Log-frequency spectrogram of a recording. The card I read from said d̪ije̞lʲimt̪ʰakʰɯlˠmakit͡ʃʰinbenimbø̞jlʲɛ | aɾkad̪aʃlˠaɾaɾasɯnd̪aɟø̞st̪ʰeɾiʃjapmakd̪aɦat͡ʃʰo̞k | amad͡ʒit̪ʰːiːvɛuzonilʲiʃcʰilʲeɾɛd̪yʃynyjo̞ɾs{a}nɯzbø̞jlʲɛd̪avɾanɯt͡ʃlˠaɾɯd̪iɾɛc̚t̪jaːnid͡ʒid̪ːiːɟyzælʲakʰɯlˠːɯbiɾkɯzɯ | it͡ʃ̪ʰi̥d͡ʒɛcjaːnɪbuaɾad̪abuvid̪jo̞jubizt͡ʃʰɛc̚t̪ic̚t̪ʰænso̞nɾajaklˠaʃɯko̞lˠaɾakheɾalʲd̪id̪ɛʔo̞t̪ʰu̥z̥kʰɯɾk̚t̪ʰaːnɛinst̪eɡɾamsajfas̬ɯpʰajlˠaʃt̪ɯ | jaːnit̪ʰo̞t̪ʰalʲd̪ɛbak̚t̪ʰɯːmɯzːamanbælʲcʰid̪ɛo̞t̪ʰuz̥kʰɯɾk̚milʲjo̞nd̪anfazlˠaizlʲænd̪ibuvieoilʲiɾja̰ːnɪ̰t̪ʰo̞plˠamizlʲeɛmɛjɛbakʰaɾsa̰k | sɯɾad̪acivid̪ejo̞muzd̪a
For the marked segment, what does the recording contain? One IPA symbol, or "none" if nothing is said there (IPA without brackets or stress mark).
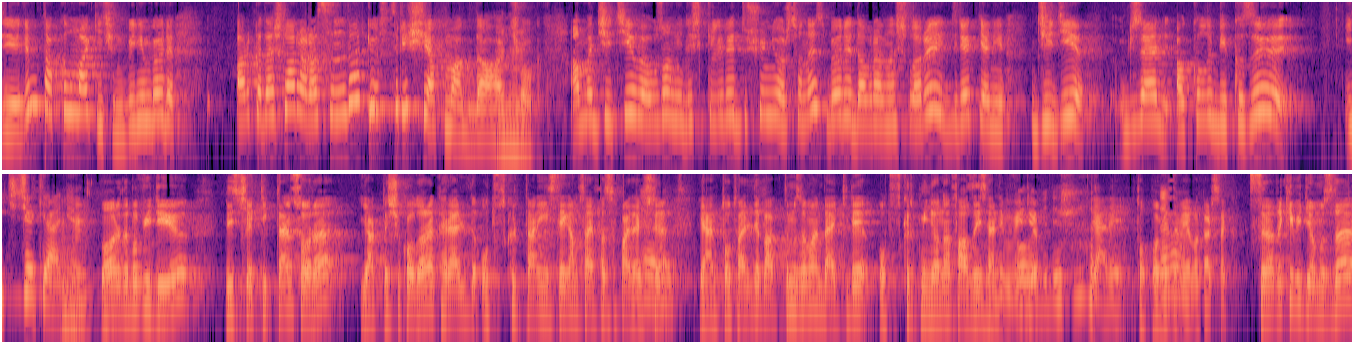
a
